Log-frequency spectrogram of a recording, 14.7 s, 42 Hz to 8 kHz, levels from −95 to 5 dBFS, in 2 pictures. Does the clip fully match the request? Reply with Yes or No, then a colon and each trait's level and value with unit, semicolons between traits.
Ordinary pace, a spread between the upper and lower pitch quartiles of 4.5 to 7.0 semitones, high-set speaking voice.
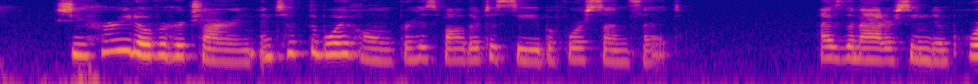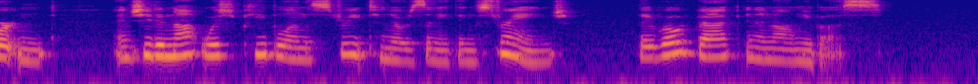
Yes: average, 170 wpm; average, 5.1 semitones; high, 220 Hz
